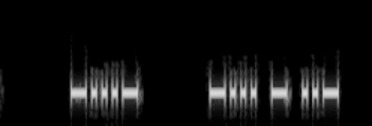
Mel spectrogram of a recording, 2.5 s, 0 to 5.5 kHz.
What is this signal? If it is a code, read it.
Morse code, heard as a keyed tone, about 34 wpm, 700 Hz. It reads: <BT> BTU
